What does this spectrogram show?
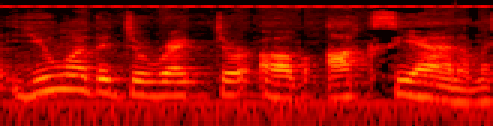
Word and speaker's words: Oxyana: you are the director of Oxyana. Am I saying it right? Yeah, Oxyana.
